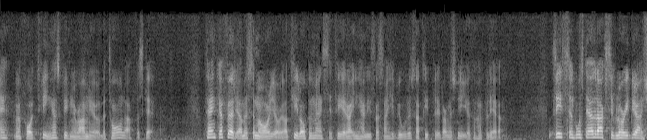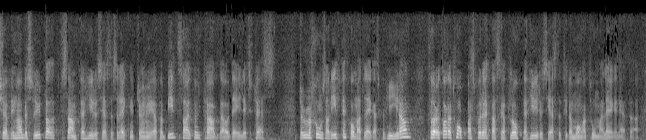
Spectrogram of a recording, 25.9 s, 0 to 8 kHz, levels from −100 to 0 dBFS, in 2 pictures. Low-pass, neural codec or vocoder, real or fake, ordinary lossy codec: 7.2 kHz; codec, 24 kHz, 0.9 kbps, WavTokenizer, small release; fake; AAC, 32 kbps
